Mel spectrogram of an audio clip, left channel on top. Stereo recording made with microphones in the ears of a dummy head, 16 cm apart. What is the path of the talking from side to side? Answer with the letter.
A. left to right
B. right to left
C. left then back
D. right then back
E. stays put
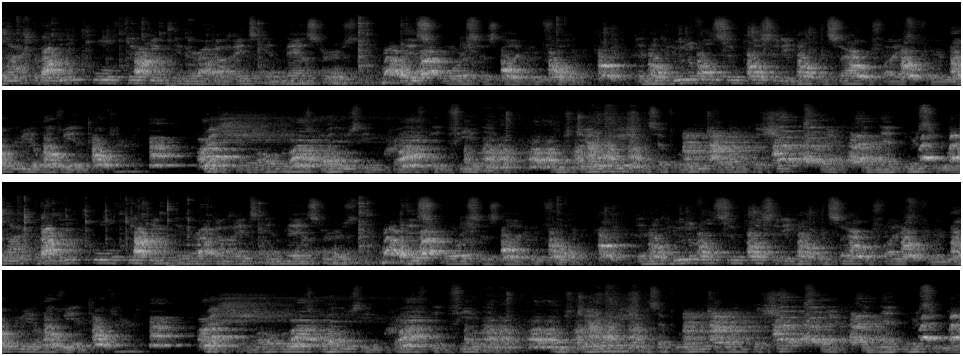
E.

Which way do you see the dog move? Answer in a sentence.
In this clip you hear the dog move to the left.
